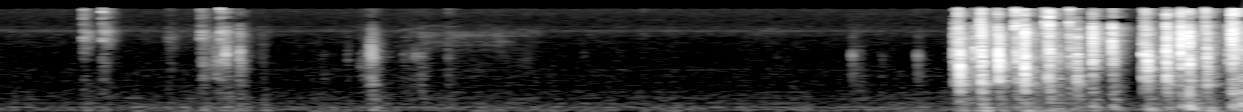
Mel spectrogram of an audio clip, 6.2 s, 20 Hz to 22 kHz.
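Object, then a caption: Plastic mechanical keyboard. Fingertips tap the keys of a backlit black plastic mechanical keyboard while typing. A few scattered, bright clicks come first; then, from about 4.8 seconds, a dense run of rapid, sharp clacking continues to the end with only a brief pause.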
